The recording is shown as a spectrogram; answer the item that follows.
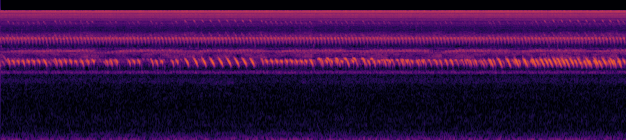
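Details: Buckwheat-field insects on volcanic Jeju Island, South Korea, at Ora-dong: rhythmic quick chirping, strengthening toward the end, beneath unbroken thin ringing trills and a soft low rumble.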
